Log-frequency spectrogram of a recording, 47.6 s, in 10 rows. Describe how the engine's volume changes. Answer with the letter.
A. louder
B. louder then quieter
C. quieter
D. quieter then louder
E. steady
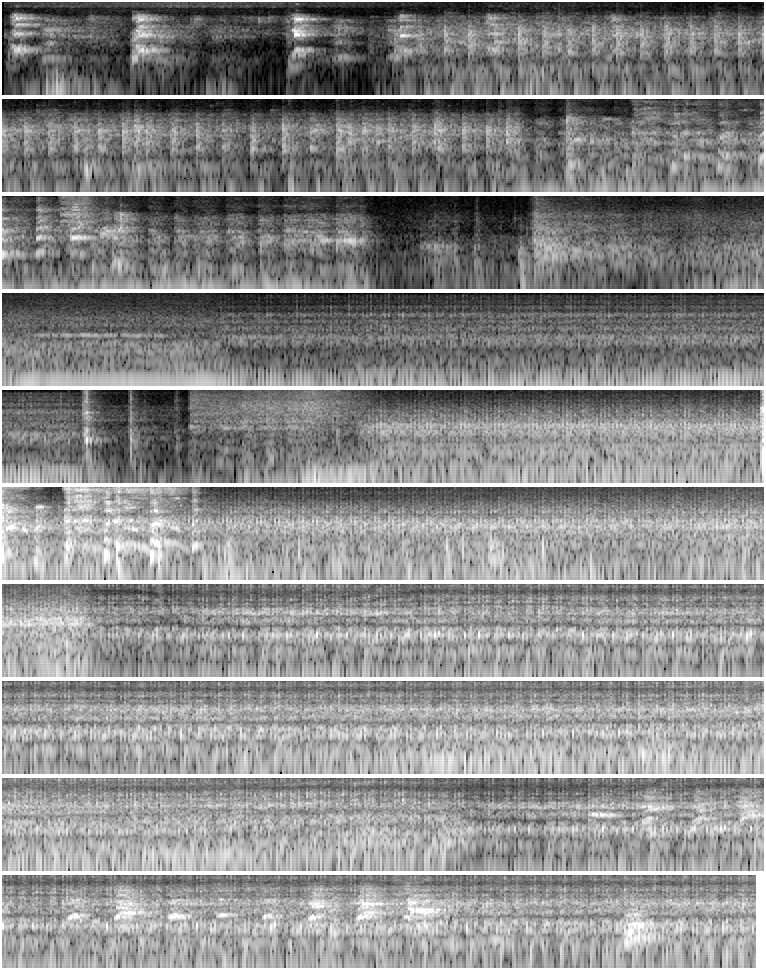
A.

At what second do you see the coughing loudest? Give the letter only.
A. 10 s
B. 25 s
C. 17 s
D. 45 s
B.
